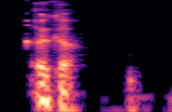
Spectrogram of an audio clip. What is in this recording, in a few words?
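"ochre", Australian English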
